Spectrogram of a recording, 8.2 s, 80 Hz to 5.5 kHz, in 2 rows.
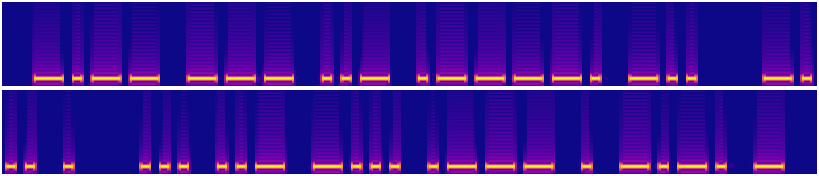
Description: Morse code, heard as a keyed tone, about 25 wpm, 600 Hz. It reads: YOU'D BE SUBJECT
